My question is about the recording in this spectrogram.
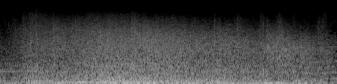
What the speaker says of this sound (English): If it's orange, that means there's a bunch of explosions.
